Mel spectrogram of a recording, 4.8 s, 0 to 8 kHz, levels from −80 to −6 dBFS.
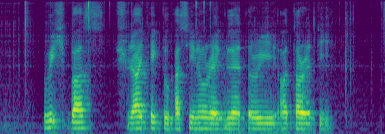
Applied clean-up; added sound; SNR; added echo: neural mask model RNNoise.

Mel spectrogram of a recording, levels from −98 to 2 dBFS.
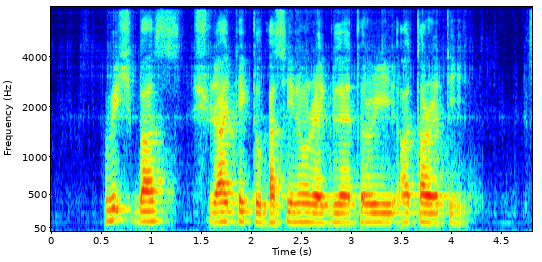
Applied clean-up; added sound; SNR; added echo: neural separator model SepFormer DNS4.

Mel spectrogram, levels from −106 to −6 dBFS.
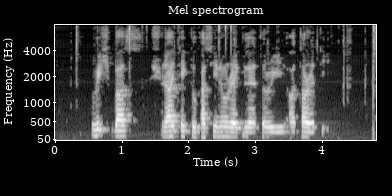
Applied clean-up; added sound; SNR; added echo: classical method spectral subtraction.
